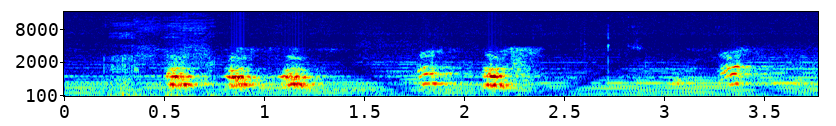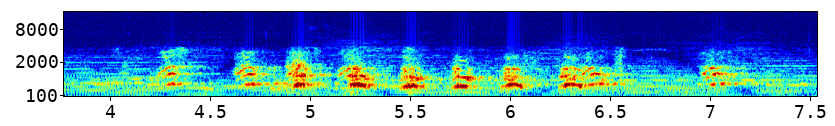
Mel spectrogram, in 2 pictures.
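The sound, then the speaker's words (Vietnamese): A dog barks at night, chained on the porch of a house where builders are sleeping. It gives many short, high yipping barks in uneven bursts. The barks are fairly faint, and the quick run near the end comes in a steady rhythm. “Có tiếng gì đó, nó giật mình, dường như là tiếng chó sủa ở đâu.”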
